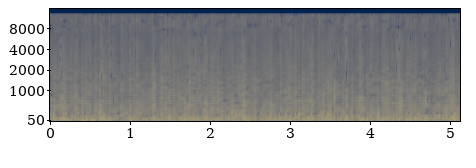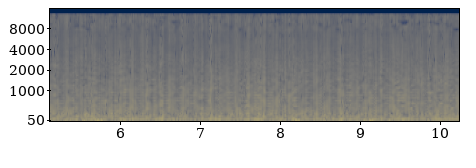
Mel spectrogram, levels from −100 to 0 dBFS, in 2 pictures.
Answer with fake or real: fake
